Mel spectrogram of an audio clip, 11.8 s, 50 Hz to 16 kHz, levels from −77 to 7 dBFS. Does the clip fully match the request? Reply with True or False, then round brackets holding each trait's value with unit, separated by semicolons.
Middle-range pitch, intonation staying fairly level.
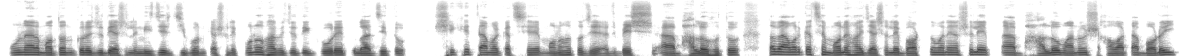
False (130 Hz; 2.3 semitones)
